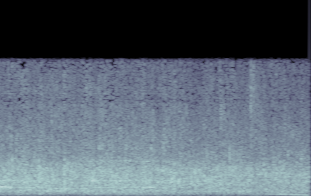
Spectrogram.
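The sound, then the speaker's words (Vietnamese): Dense, steady applause from a crowd of young men clapping, loud and even throughout with no pauses and no voices. “Các bạn trai vỗ tay làm cho các bạn gái nhìn xuống.”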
